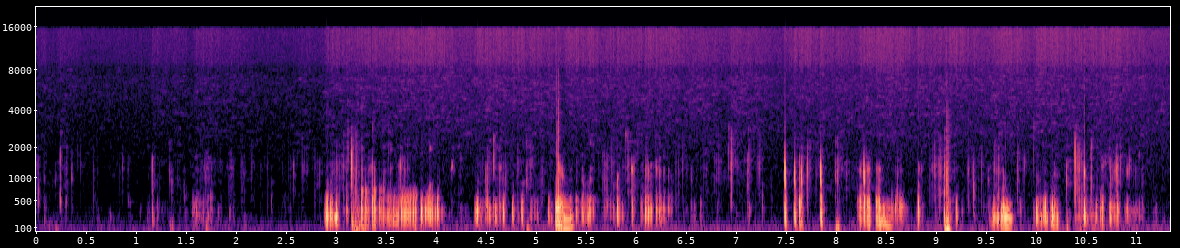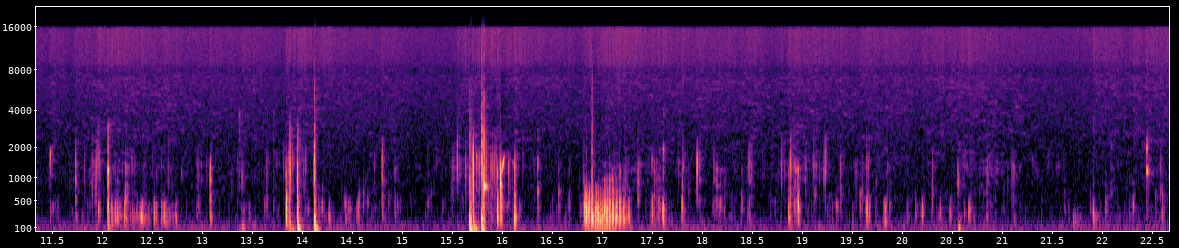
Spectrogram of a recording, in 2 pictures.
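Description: Bowel sounds from a person's large intestine: irregular gurgles and short pops in bursts with brief pauses, starting about three seconds in and lighter over the last few seconds.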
